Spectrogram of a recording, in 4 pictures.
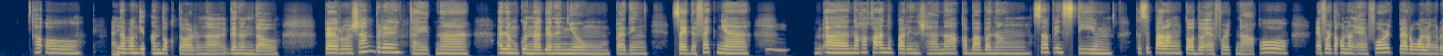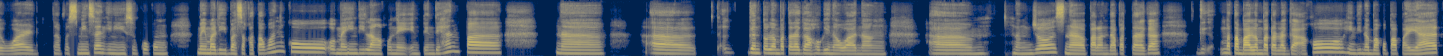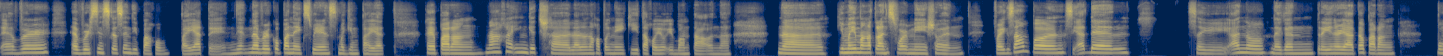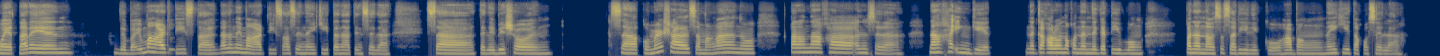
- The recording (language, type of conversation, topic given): Filipino, advice, Bakit hindi bumababa ang timbang ko kahit sinusubukan kong kumain nang masustansiya?
- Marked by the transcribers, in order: in English: "self-esteem"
